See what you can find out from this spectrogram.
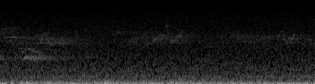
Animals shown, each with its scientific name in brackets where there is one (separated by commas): Red-eyed Vireo (Vireo olivaceus), Wood Thrush (Hylocichla mustelina), American Crow (Corvus brachyrhynchos)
